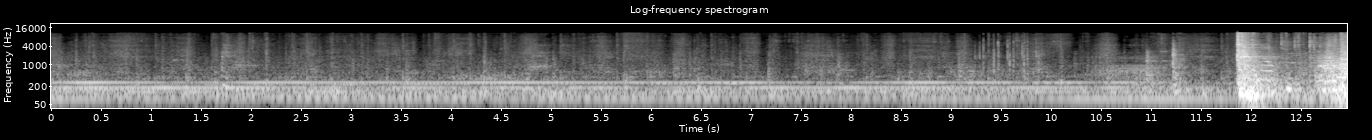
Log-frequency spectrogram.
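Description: Clothing and limbs scrape softly against a metal duct.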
